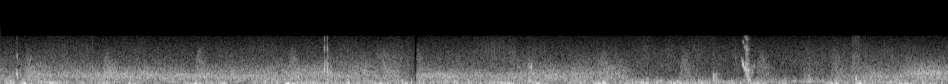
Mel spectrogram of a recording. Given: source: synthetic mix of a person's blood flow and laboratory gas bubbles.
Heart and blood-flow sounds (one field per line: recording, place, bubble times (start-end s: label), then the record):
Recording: Doppler ultrasound of blood flow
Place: subclavian vein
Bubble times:
0.14-0.21 s: bubbles
3.21-3.34 s: bubbles
5.26-5.40 s: bubbles
7.11-7.21 s: bubbles
7.40-7.56 s: bubbles
8.03-8.14 s: bubbles
8.52-8.61 s: bubbles
From the record:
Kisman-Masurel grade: 123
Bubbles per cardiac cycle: 1 to 2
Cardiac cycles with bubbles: 10 to 50%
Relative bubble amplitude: loud (0.450 to 0.775)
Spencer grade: 2 (many but less than half of the cardiac periods contain bubble signals, singularly or in groups)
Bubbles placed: anywhere in the cardiac cycle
